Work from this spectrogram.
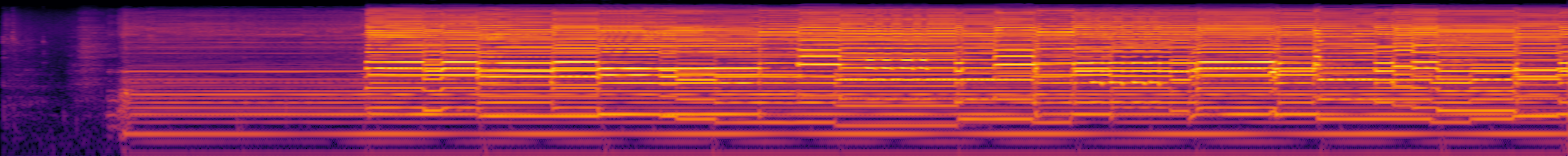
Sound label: Ruby Waltz, bagpipe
